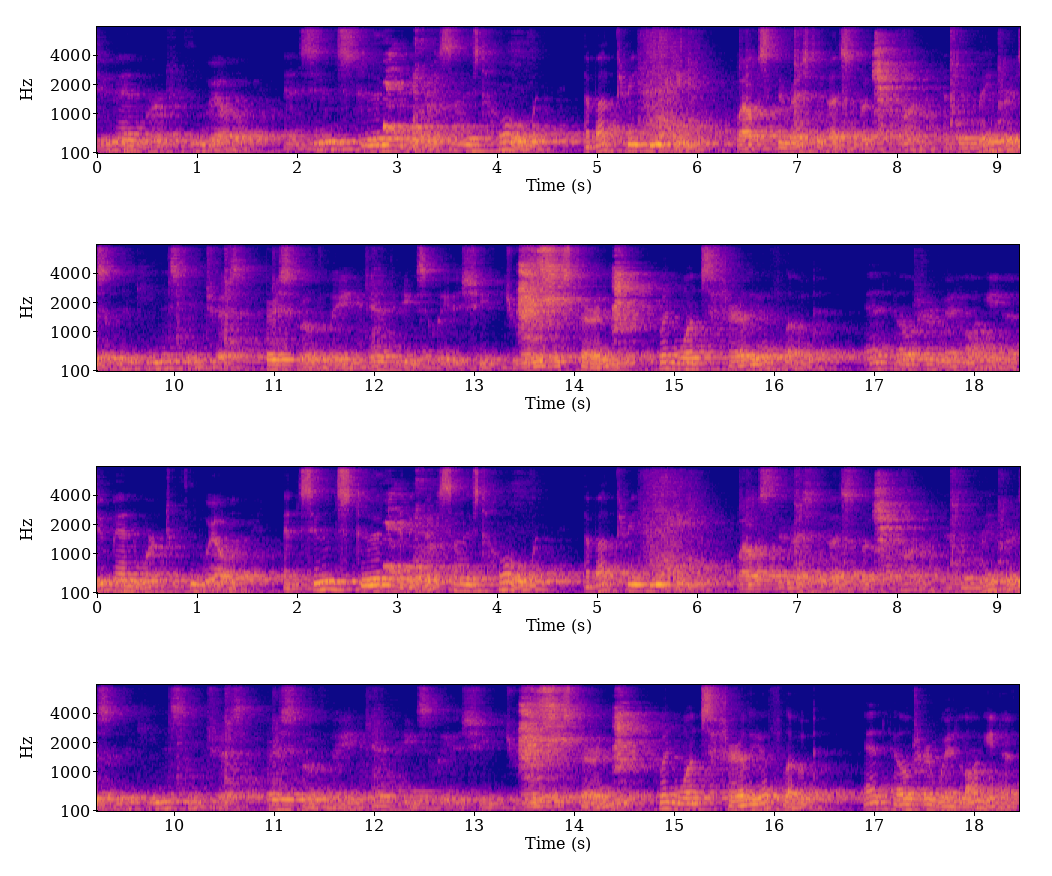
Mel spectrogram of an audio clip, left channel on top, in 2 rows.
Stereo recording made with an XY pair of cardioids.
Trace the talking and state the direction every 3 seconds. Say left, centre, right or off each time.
right, centre, left, left, left, right.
